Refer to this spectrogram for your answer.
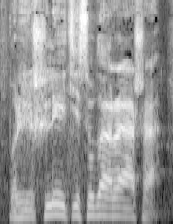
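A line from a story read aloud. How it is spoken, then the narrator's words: Shout. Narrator (Russian): крикнул он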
